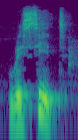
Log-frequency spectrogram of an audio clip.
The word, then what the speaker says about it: receipt: is the pronunciation right receipt receipt receipt yeah that's right I was like it's received I know I know the P is like a it's tricky it's silent um receipt I hope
